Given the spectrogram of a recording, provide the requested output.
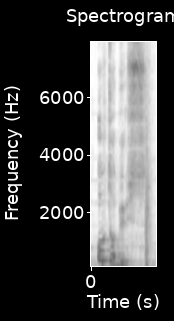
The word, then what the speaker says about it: autobus: means the house now a u a u will create the sound o like if i say for example autobus o like the letter o as well sometimes this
